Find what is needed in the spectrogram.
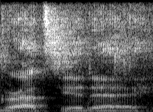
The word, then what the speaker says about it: Graziadei: That's all right, Jason Graziadei. It's a tough Italian name. – Graziadei. – Yes, exactly. – Italian. I like that. – My grandma was saying it. That's how she'd want me to pronounce it.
